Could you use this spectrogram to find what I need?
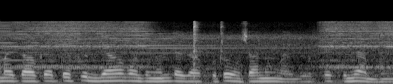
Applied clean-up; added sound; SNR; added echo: none; Sawing + Mechanisms; 3 dB; none.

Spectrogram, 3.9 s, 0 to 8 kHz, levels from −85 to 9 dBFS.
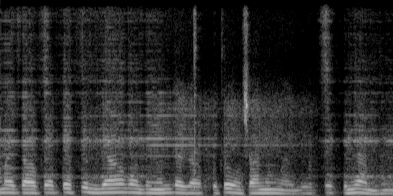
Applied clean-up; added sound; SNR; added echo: neural mask model RNNoise.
